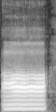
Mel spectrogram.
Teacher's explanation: विवृत्त स्वर में मुंह पूरा खुल रहा है। जितना मैक्सिमम खुल सकता है, आप इसको ऐसे बोल सकते हो आ ऐसे नहीं इसको बोलना है।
